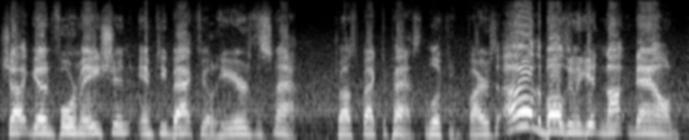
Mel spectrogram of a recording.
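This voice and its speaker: A man's voice: high voice, lively intonation, normal speed, sharp tone, slight background noise. An American man calling football play-by-play for radio, hosting in clipped announcer phrases. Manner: announcer delivery describing action in clipped phrases. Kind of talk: live American football commentary and station promos.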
